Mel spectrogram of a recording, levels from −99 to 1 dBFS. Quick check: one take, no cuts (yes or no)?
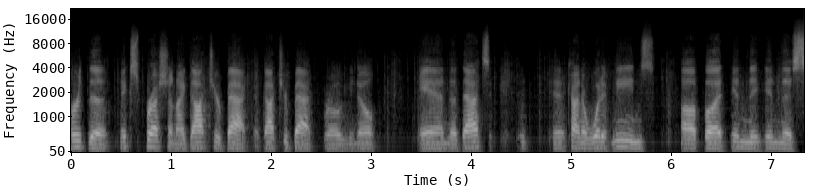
no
